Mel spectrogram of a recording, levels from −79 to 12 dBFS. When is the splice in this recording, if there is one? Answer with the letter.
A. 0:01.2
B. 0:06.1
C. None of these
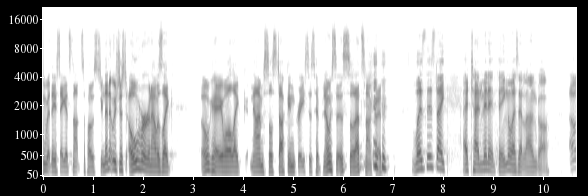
A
